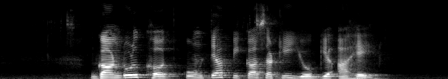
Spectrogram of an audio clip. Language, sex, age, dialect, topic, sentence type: Marathi, female, 46-50, Standard Marathi, agriculture, question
